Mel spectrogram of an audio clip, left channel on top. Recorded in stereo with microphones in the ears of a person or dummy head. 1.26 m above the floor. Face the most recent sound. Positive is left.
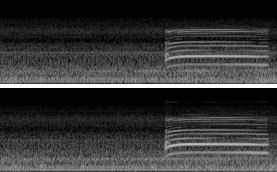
turn(degrees=-30)  # may be behind; listen again after turning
